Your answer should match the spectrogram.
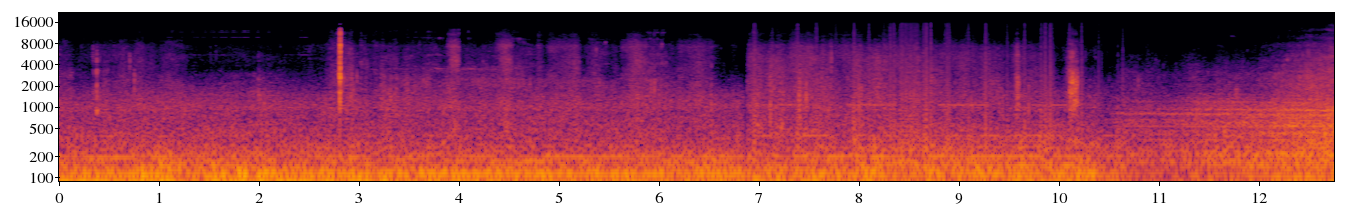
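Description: Wind buffeting a small action-camera microphone: a steady low rumble, with a few faint sharp clicks scattered through it.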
